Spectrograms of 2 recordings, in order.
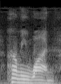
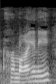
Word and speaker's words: Hermione: school all the girls thought your name was her me one I know different interpretations like hum yoni honey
